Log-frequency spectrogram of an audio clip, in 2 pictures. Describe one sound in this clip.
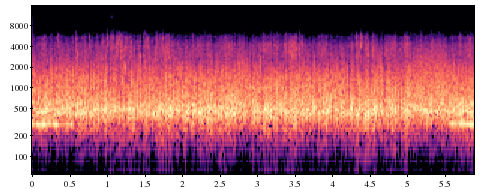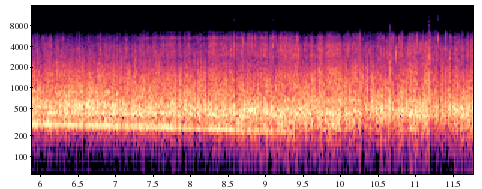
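Wind rushes steadily past a moving vehicle.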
